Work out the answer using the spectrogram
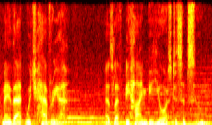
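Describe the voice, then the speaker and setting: A solemn, deep-voiced ancient god. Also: male voice, a little slow. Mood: solemn, elegiac. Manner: formal, stately, contemplative. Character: ancient male god in mortal guise, solemn, measured, reflective. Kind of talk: scripted dramatic game dialogue. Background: game music.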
